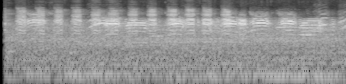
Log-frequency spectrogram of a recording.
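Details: Finch chicks being hand-fed, begging with rapid, evenly spaced high chirps that pulse several times a second without pause, over a low steady background hum.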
